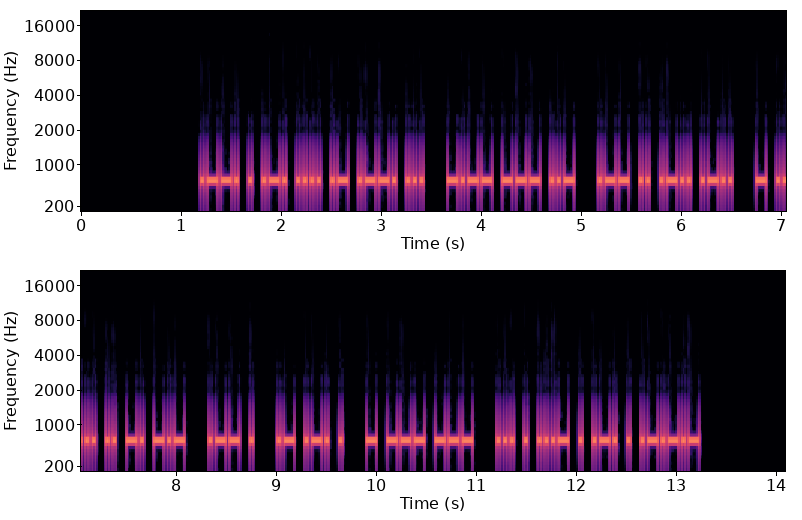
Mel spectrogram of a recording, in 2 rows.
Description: Morse code, heard as a keyed tone, about 34 wpm, 700 Hz. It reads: PERHAPS YOU WILL THINK WE ARE TOO SEVERE.
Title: Sentences from Top 1400 Words 35wpm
